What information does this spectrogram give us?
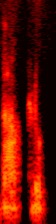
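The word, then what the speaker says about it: Tableau: boleh lihat di Youtube tulisannya cuman bacanya tabluk Nah itu juga powerfull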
